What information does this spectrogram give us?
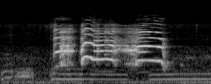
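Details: Before dawn, a rooster crows as the flock leaves the coop: one loud, hoarse cock-a-doodle-doo of just over a second, broken into a short opening note and a longer sustained part, with low clucking hens before and after.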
